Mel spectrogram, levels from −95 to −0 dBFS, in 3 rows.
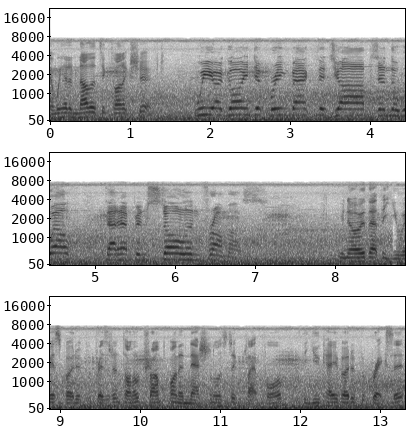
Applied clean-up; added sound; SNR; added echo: none; Insect / Frog; 1 dB; none.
